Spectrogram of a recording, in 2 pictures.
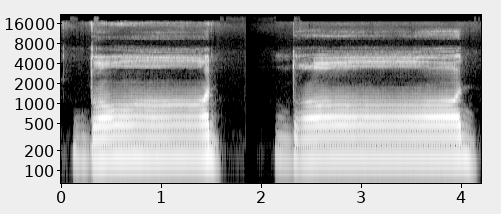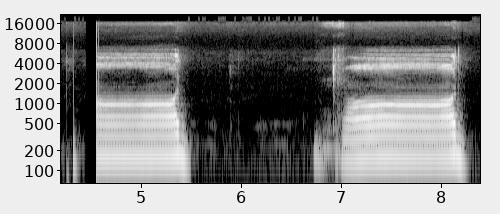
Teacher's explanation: یہ حرف حافیہ ہے، حافظ لسان سے ادا ہونے والا حرف ہے، یعنی کہ زبان کا بغلی کنارہ یعنی زبان کی جو کروٹ ہے یہ اوپر کی جو داڑیں ہیں ان کی جڑوں سے جا کے ٹچ ہوگا۔ اوپر کی داڑوں سے جب ٹچ ہوگا تو اس کی آواز آئے گی ضاد ضاد۔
